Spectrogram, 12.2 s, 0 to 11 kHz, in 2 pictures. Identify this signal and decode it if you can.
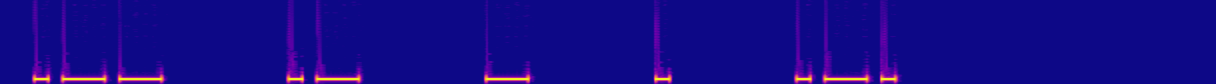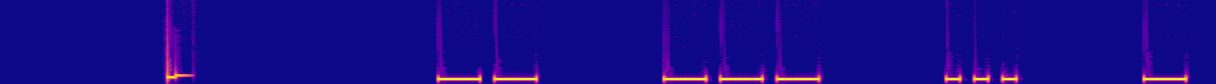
Morse code, heard as a keyed tone, about 17 wpm, spaced as for 10 wpm, 700 Hz. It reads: WATER MOST
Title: 3x Character Spacing - Top 100 Words - 17wpm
